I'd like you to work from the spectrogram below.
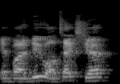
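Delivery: mock sarcastic tone. Retelling a reply at the bank about a lost phone: retelling a sarcastic reply. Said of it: "Which is sarcastic".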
